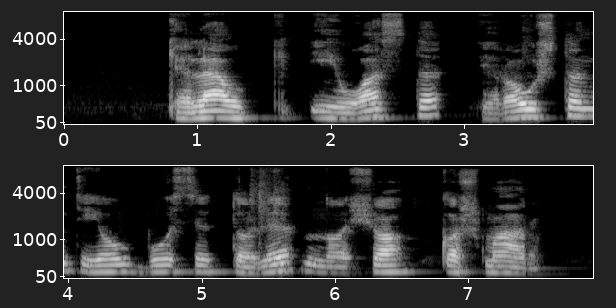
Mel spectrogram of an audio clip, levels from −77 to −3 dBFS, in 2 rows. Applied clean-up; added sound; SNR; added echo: none; none; none; none.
